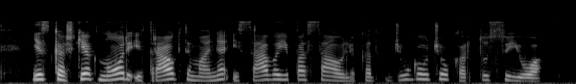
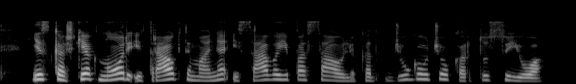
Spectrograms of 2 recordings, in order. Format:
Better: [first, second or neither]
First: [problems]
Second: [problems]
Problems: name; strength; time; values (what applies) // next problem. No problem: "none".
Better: second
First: noise reduction (neural diffusion model UNIVERSE++)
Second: none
